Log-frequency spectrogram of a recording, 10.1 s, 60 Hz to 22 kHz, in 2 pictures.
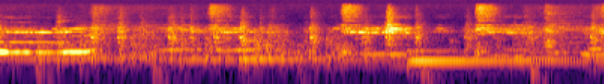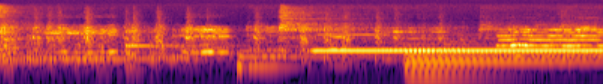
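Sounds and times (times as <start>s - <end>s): light drum hits: 0.0s - 9.0s.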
